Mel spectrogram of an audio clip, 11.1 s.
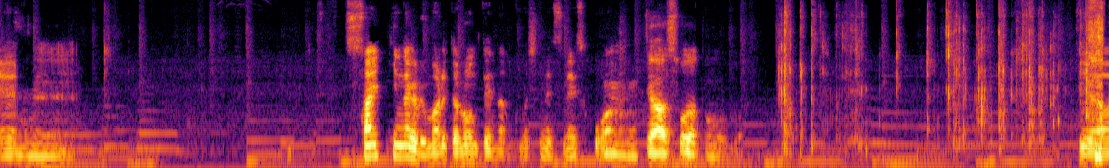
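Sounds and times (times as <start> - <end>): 
speech: 0.0 - 0.8, 3.5 - 7.5, 10.8 - 11.0
person chewing a crisp snack: 7.8 - 11.0.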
